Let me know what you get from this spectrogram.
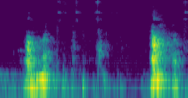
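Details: A German Shepherd puppy plays with cats indoors, giving two rough, husky bark bursts about two and a half seconds apart over a faint low room hum.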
